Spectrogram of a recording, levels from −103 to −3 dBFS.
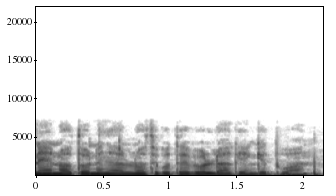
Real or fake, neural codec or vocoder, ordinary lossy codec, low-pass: real; none; none; 7.2 kHz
